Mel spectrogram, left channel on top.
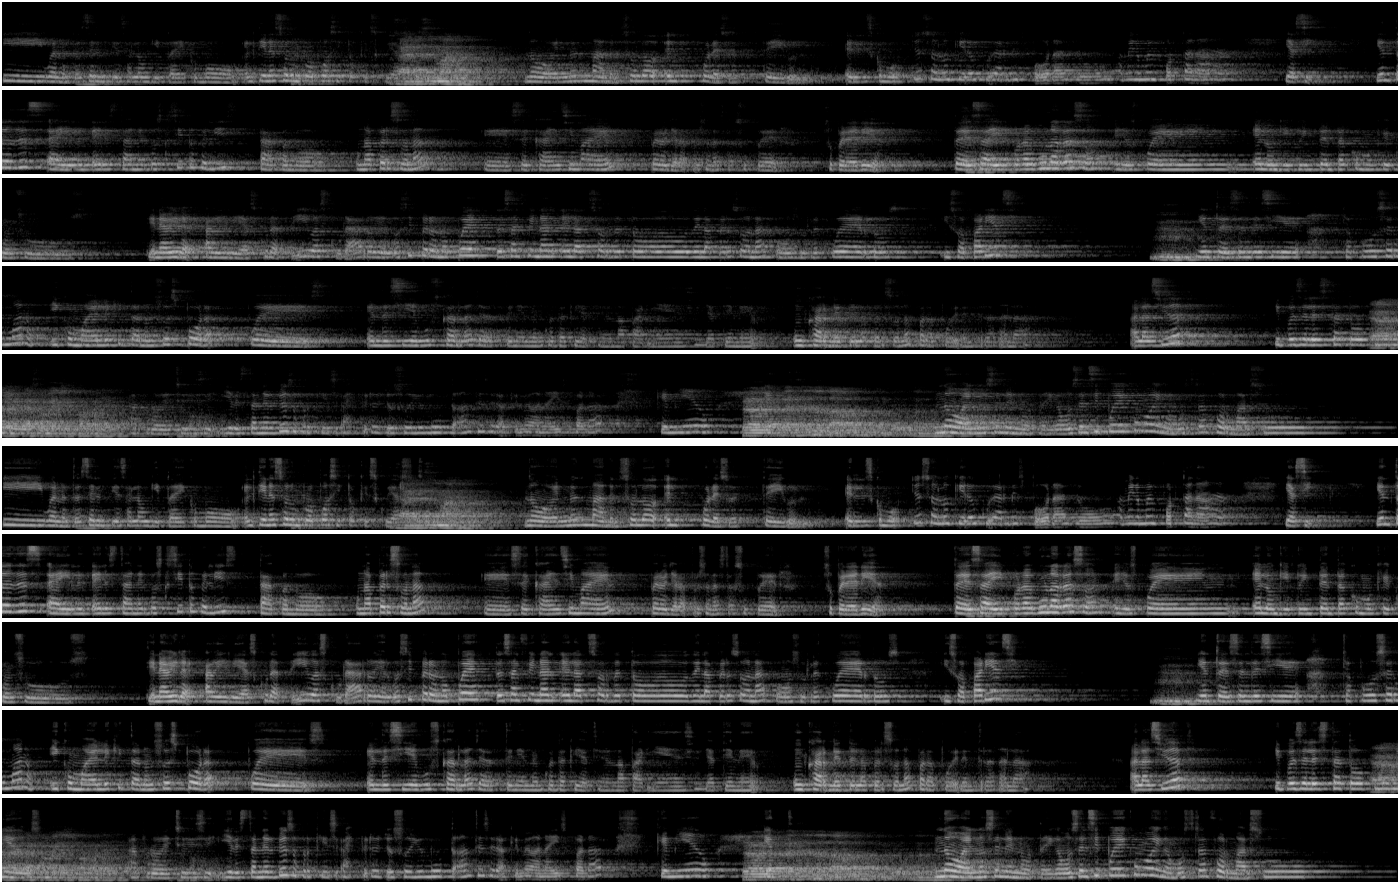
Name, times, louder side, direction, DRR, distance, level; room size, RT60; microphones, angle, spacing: voice 1, 0.0-4.0 5.2-8.1 8.4-13.1 13.7-16.3 16.5-17.2 17.5-18.2 18.8-20.2 20.5-21.9 22.2-22.8 23.5-28.7 29.4-36.9 37.3-38.1 39.9-44.0 44.3-45.1 45.5-49.5 49.8-52.2 53.2-53.8 54.6-56.3 57.1-63.6 65.2-68.9, right 3 dB, 35° right, 9 dB, 0.3 m, -29 dB
voice 2, 3.8-4.6 23.6-23.7 39.4-39.8 55.5-57.0 57.6-57.8 63.2-65.3, equal, 55° left, -8 dB, 1.2 m, -30 dB
7.1 x 5.9 x 4.6 m, 2.4 s
head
